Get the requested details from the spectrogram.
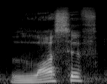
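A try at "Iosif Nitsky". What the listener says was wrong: It's actually an I. It's a capital I. It looks like an L. Isif. I think it is Isif.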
